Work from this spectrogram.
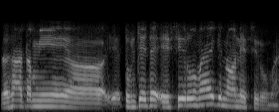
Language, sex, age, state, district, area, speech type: Marathi, male, 18-30, Maharashtra, Wardha, urban, conversation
